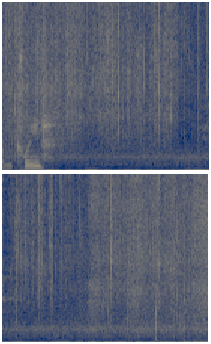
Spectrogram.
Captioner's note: rustling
